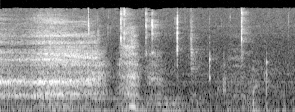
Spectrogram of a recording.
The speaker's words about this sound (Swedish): Fan, hostar jag inte eller rapar jag inte, så jäspar jag istället.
